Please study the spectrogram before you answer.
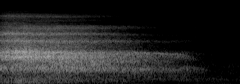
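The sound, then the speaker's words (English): A deep sighing breath: one long, airy exhale that starts full and strong, then gradually thins and fades over about two seconds, with no talking. “So let's do that, all of us together. Full inhale and exhale.”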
